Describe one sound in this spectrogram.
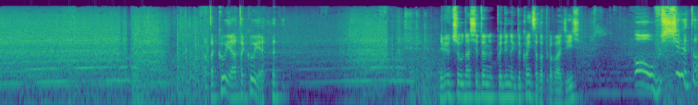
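A car engine roars and revs up and down as it speeds along.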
